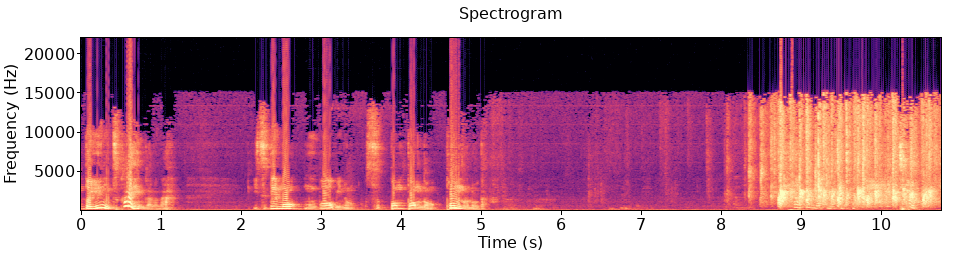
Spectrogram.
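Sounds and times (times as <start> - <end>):
speech: 0.0 - 1.2, 2.2 - 5.2
audience applause: 8.1 - 10.7.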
